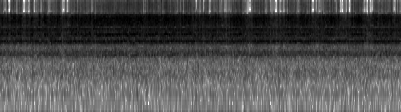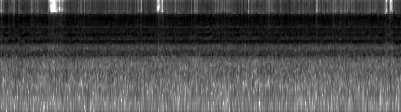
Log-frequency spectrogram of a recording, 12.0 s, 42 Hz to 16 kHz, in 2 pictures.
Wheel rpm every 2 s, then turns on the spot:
230, 230, 240, 230, 230, 230.
none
